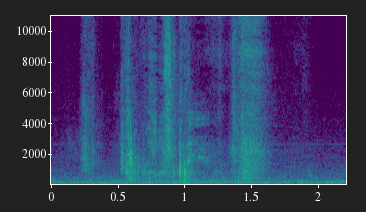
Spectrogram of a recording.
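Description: A handful of short rustling, handling noises picked up by a courtroom microphone, like papers being shuffled. The loudest come just after half a second and around one second in.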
